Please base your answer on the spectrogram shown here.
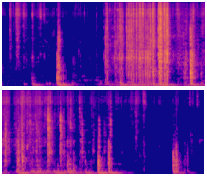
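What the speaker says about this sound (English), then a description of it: "you guys can listen to me shuffle for a minute" Playing cards being shuffled for a psychic reading in repeated riffling bursts with brief pauses, close and fairly loud, ending in a couple of short taps.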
